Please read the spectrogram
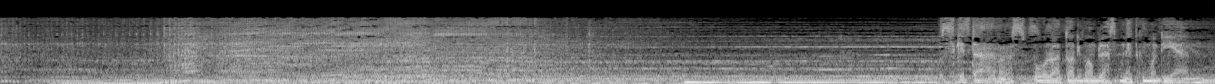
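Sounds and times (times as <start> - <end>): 
motorcycle engine revving and pulling away at night: 0.0 - 9.4
speech: 9.8 - 12.1.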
